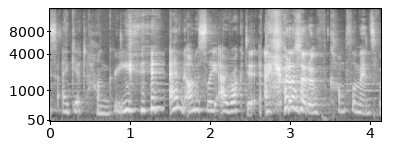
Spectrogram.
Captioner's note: laughs; laughs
